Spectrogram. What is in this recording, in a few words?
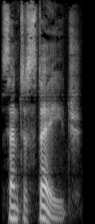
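"centre stage", British English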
